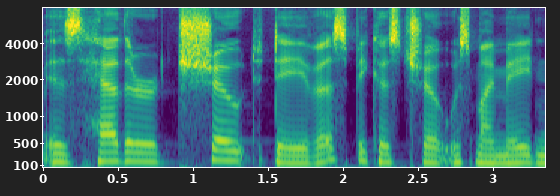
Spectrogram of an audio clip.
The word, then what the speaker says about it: Heather Choate Davis: your full name Heather my full name is Heather Choate Davis because Choate was my maiden name I usually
